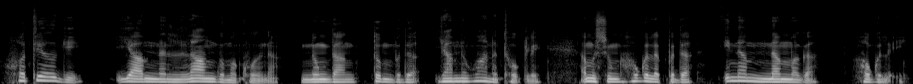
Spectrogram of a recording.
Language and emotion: Manipuri, sad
